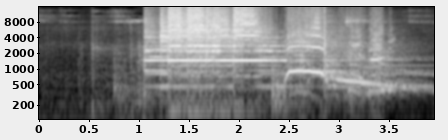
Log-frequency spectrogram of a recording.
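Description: A bell rung at a college football game, a loud clanging with ringing overtones in two strikes amid crowd noise.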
